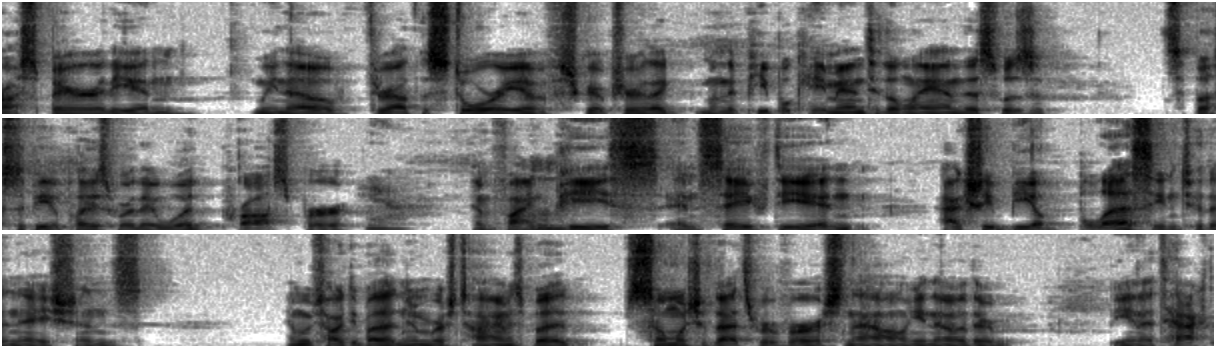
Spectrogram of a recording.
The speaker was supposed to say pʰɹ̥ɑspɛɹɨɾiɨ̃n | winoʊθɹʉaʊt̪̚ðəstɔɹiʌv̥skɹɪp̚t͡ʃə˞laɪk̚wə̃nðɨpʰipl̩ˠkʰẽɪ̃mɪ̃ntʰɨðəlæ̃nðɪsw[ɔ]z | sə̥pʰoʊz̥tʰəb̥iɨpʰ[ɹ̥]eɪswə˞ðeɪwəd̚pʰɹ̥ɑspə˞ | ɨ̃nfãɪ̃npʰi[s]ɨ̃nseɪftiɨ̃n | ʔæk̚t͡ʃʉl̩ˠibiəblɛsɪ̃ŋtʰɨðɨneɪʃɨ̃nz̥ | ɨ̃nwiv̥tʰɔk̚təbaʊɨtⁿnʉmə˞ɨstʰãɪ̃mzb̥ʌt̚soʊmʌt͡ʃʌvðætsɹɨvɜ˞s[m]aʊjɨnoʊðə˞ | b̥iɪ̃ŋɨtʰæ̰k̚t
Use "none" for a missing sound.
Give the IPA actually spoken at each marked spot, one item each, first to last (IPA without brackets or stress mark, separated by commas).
ʌ, l̥, s, n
